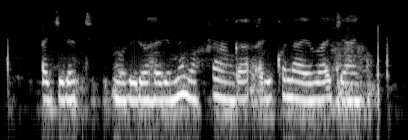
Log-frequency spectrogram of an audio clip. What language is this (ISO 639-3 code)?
kin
